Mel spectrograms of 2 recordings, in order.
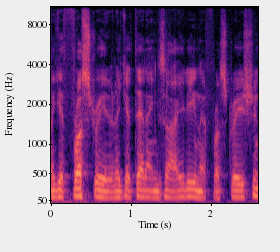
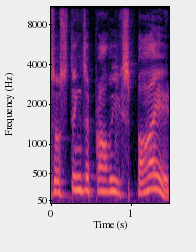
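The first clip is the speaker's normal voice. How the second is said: put-on yell, higher; 11 semitones higher than usual. Retelling what the son said after taking expired pills: imitating son yelling. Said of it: "basically yelled at me".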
